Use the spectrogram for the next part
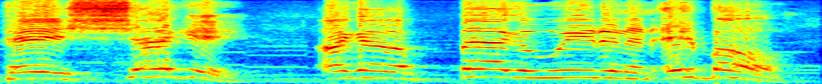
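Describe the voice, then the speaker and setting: A man's voice: extremely high pitch, slow, pushed and bright, faint music behind, pitched above the performer's own voice, heavily acted. A man voicing a laid-back, druggy oddball stand-up comic in an impression at a live table read.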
